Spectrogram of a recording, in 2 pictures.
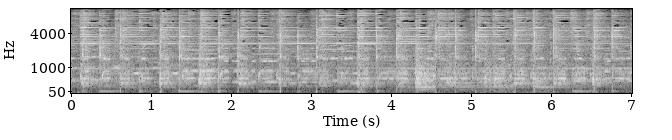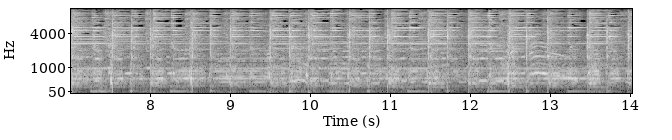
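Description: Rodriguan folk band playing: a diatonic button accordion carries the tune over a steady low beat on a large frame drum, with shakers and small hand percussion rattling in a fast, regular rhythm.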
